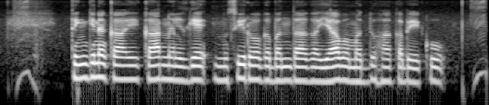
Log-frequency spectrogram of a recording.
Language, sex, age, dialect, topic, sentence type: Kannada, male, 18-24, Coastal/Dakshin, agriculture, question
